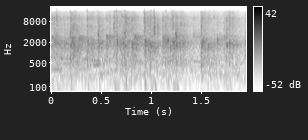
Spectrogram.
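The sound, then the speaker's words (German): Faint, steady audience applause at a Christian gathering, heard as a soft, continuous patter of many hands. “Yes, lasst uns den beiden noch mal einen Applaus geben.”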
